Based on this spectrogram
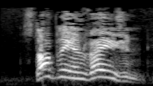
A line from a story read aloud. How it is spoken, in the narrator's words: shouted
